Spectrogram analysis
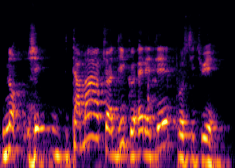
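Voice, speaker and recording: A man's voice: fairly high pitch, very animated, a little slow, a bit bright, reverberant, a little hiss or hum. A man hosting a heated debate, challenging and pressing his opponent with questions. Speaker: debate host.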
